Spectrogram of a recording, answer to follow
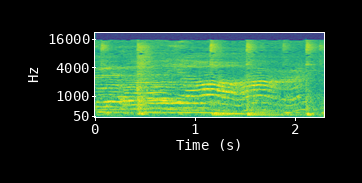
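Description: A toddler singing along in a wavering, wordless voice, her pitch sliding up and down in the second half, over a recorded country song playing in the background.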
